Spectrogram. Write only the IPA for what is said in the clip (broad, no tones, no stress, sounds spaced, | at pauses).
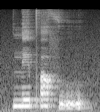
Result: n e pʼ ɑ f ṵ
